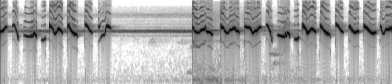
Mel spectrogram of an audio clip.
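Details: Fighting-style líu song from a Japanese white-eye, meant to fire up birds: quick looping high whistles, a one-second break carrying a thin steady tone, then the rapid notes resume.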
